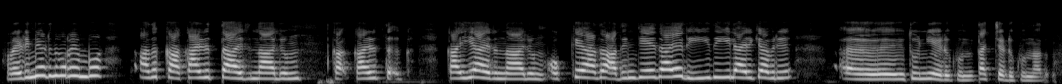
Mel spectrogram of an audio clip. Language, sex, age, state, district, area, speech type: Malayalam, female, 30-45, Kerala, Thiruvananthapuram, rural, spontaneous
